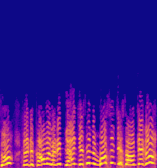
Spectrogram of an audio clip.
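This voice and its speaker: A woman's voice: very high-pitched, rapid-fire, heavy background noise. An actress playing a strict, principled young woman lecturer who scolds sharply, in a dubbed film. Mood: firm refusal.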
